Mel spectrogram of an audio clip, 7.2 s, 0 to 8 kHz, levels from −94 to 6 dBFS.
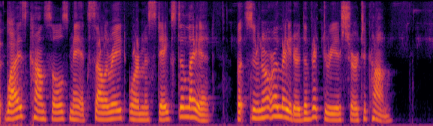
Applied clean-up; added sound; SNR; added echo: neural separator model SepFormer DNS4.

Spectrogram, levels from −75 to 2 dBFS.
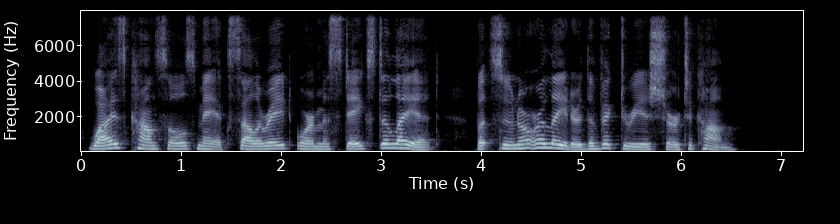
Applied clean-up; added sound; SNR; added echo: none; none; none; none.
